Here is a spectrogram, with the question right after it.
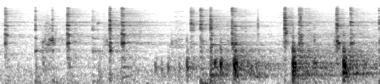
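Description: A spoon whisks melted butter mixture for baked salmon in a bowl, giving quick rhythmic clinks and scrapes against the side, close and bright, without talk.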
